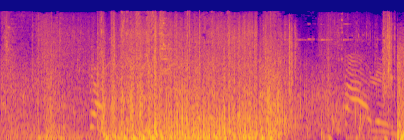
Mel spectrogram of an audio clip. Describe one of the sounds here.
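Rapid gunfire bursts in short volleys.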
